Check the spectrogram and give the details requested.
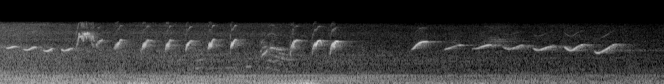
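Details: Genuine Banyuwangi greater green leafbird delivering a lively varied song: clear whistled slurs, a burst of sharp upswept notes in quick succession, then wavy whistled phrases trailing off.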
